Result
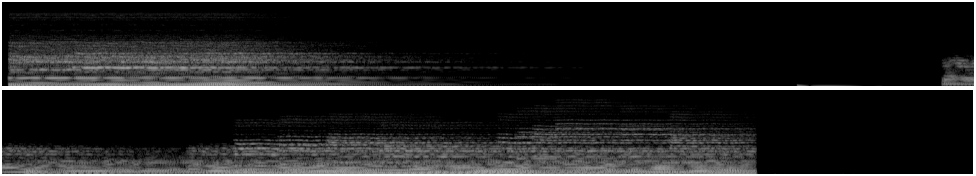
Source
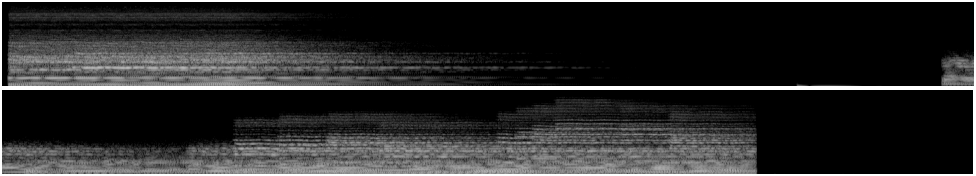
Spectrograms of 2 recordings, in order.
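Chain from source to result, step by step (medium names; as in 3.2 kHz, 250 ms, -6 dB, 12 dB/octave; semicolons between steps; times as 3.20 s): bass shelf 130 Hz +11 dB; trim -9 dB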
